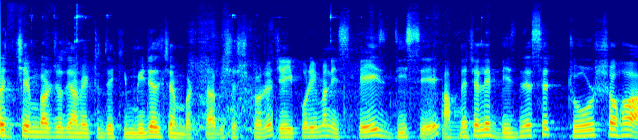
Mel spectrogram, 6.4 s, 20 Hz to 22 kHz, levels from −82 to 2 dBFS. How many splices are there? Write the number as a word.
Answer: two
